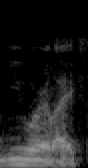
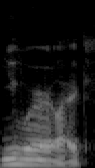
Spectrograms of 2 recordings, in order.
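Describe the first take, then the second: No difference in how they are said.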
